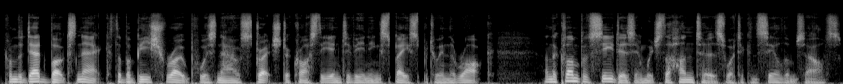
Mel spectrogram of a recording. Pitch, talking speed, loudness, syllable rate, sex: 95 Hz, 220 wpm, -20 LUFS, 5.8 syllables/s, male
